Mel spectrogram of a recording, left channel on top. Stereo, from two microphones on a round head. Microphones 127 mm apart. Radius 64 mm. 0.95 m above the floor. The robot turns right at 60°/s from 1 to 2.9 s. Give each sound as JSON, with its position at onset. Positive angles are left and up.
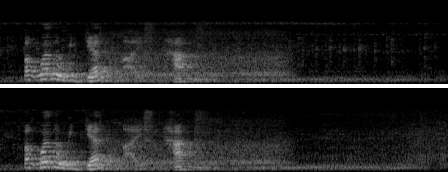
{"t": 0.2, "sound": "a man speaking", "side_deg": -20, "distance_m": 1.4}
{"t": 1.9, "sound": "a snare drum", "side_deg": -85, "distance_m": 5.0}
